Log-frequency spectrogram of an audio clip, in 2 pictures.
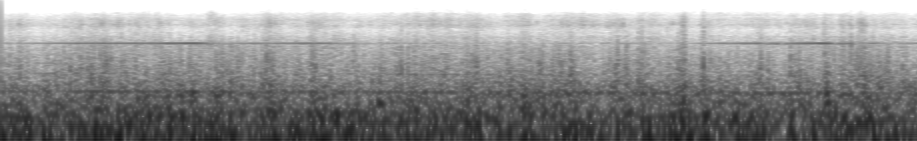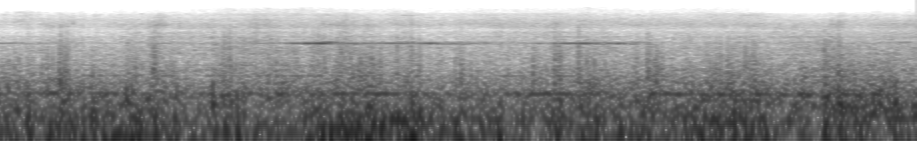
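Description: Rhaetian Railway narrow-gauge passenger train running: a steady low rumble of wheels on track with scattered light clicks, and a faint high tone that comes and goes.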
